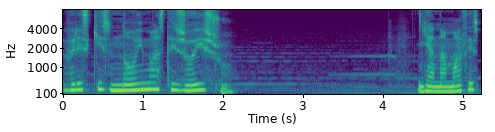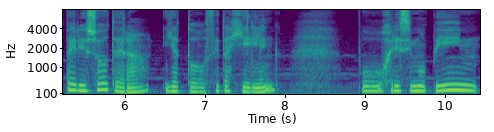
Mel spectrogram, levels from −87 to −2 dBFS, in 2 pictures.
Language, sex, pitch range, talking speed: Greek, female, 150-195 Hz, 85 wpm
